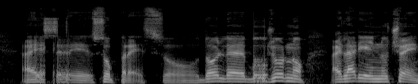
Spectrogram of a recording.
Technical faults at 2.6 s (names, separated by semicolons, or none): corrupt frame concealed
